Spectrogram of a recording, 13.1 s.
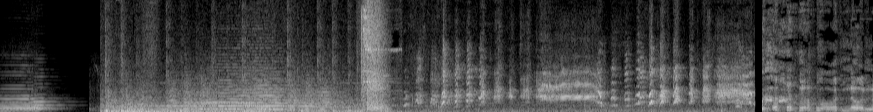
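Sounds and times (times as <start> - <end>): comic brass music: 0.1 - 6.0
balloon bursting: 5.4 - 6.0.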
